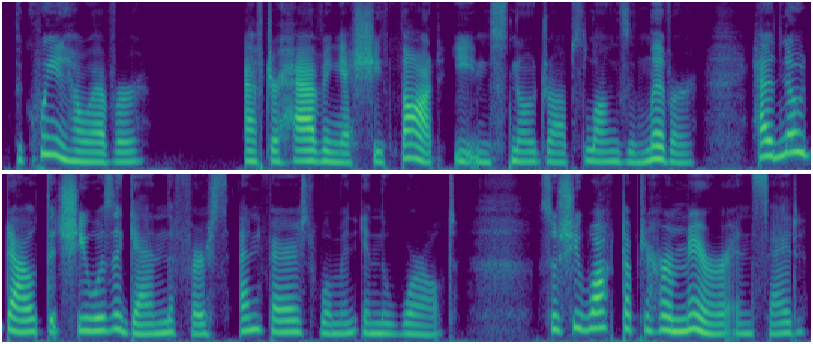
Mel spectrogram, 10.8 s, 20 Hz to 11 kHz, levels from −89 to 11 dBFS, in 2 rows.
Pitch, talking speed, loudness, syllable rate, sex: 220 Hz, 205 wpm, -21 LUFS, 5.5 syllables/s, female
